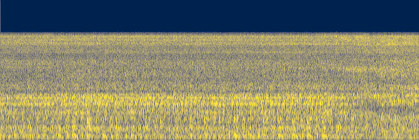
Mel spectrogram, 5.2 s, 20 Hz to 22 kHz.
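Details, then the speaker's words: 2006 Lincoln Town Car just started, cold, at idle: a steady whir with a loose, uneven rattle and occasional knock from a failing harmonic balancer, after coils, plugs, pulleys, tensioner, alternator, belt and cam sensor were replaced with no change. "You can hear it now as I just started it, but it is a harmonic balancer. I'll start doing it after it warms up a little bit. You can hear it rattling right now."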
